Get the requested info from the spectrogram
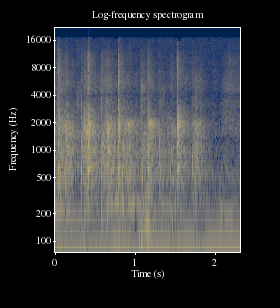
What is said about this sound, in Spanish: Un aplauso a Laura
